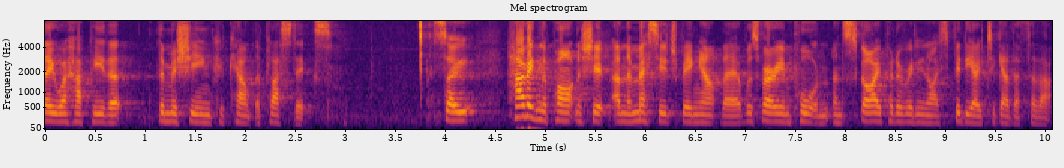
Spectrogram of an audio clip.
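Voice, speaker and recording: A plain, everyday voice moves at a moderate pace, its intonation fairly even. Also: woman, fairly low pitch for a woman. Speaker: conference speaker. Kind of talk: conference talk. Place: stage.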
